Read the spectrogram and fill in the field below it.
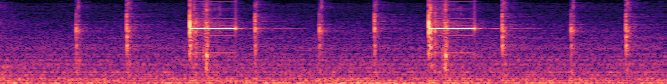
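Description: Keypad buttons beep electronically.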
